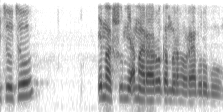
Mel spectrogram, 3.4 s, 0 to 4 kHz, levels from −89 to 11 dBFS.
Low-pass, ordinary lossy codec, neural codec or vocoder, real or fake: 3.6 kHz; none; codec, 16 kHz, 16 kbps, FreqCodec, smaller model; fake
